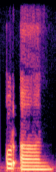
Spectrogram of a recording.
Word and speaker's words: قرآن: قرآن ہی ہے، اور صحیح لفظ اور تلفظ کیا ہے؟ قرآن، اور یہ خالصتاً عربی زبان کا لفظ ہے۔ قرآن مصدر ہے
